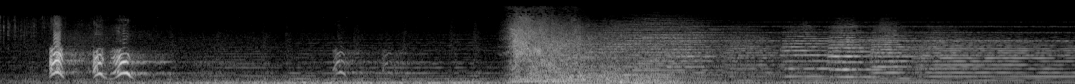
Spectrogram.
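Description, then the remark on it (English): A voice imitates a dog, giving a quick run of three yapping barks, then two softer yips, followed by a longer, noisier howling bark with no talking around it. “But sometimes I would like to bark like a dog.”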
